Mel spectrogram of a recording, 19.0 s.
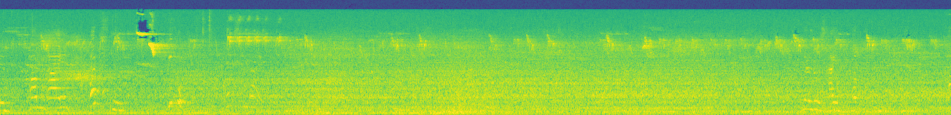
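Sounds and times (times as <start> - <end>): outdoor background noise: 0.0 - 19.0
small songbird chirping: 0.0 - 19.0.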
